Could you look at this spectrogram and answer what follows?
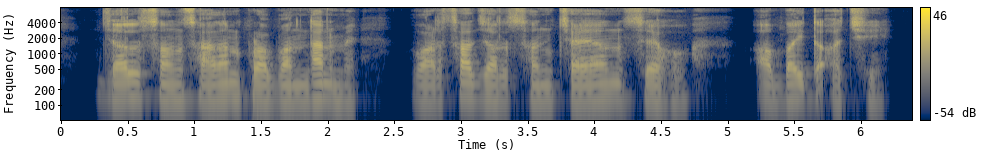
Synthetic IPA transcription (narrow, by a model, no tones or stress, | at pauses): d͡ʒəlsə̃nsaːd̪ʱənpɾəbə̃nd̪ʱənmẽ | ʋaːɾsad͡ʒəlsə̃ɲt͡ʃajənseɦo | əbəɪt̪ət͡ʃʰi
